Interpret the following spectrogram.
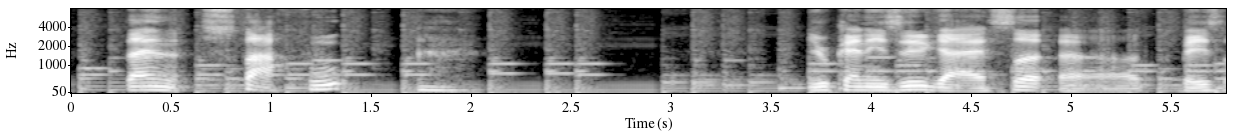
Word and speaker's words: スタッフ: The axe, notice the doubling of the consonant for the staffu. Unlike English, well, technically in English it's written with 2 Fs, but of course it's not pronounced as such. In Japanese, actually, it is.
